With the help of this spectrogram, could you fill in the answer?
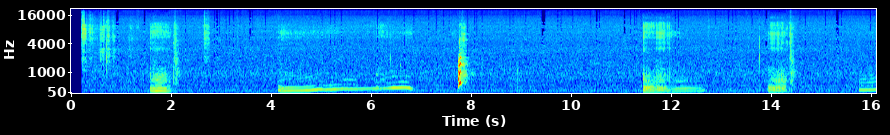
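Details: Shiba Inu sound asleep, repeatedly snoring and talking in its sleep; soft whiny moans and drawn-out whimpering groans that rise slightly, several seconds apart, with short snorts between them in a quiet room.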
